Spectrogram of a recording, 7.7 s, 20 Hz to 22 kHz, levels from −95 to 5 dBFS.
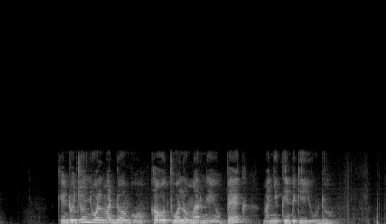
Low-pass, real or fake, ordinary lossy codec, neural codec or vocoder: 7.2 kHz; real; none; none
